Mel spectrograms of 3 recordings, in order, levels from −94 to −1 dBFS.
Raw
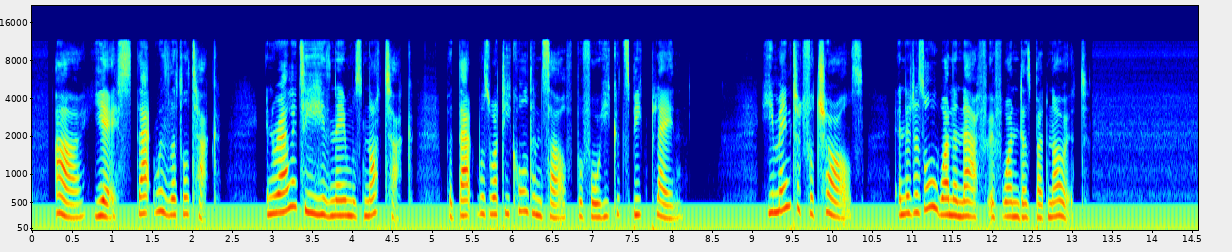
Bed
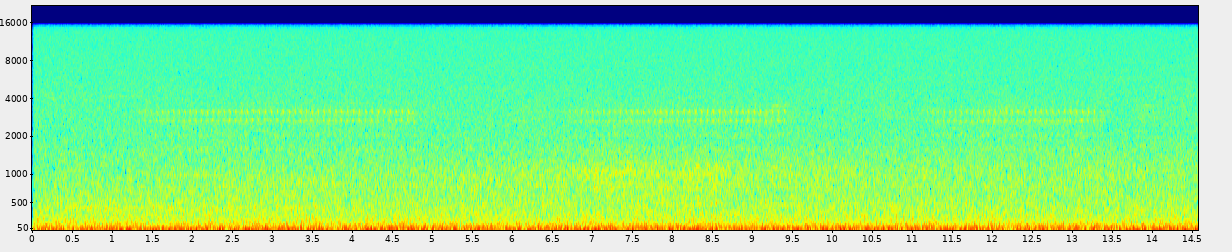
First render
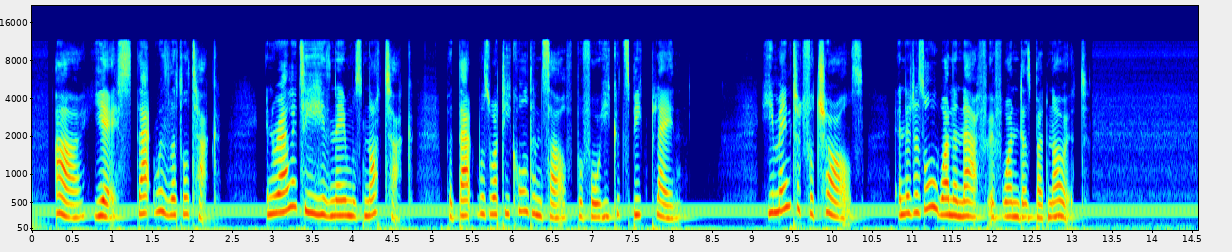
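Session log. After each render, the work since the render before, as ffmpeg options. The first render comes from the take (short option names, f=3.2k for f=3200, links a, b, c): -af "bandreject=f=60:t=h:w=4,bandreject=f=120:t=h:w=4,bandreject=f=180:t=h:w=4,bandreject=f=240:t=h:w=4"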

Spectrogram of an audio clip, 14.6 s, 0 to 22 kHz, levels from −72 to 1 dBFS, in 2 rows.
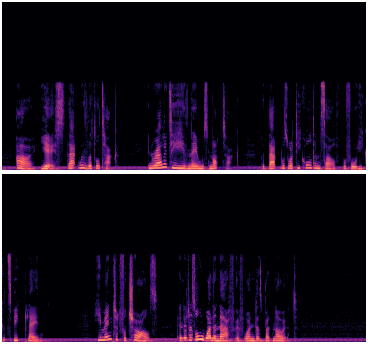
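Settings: -filter_complex "[0:a]asettb=1/sr,asplit=3[a][b][c];[a]atrim=end=0.864[d];[b]atrim=start=0.86:end=1.4,asetpts=PTS-STARTPTS,afade=t=in:d=0.004:c=qsin,afade=t=out:st=0.536:d=0.004:c=qsin,asplit=2[e][f];[f]adelay=26,volume=-7.5dB[g];[e][g]amix=inputs=2:normalize=0,atrim=end_sample=23814[h];[c]atrim=start=1.396[i];[d][h]acrossfade=d=0.004:c1=hsin:c2=qsin[j];[j][i]acrossfade=d=0.004:c1=qsin:c2=hsin,asettb=1/sr,asplit=3[k][l][m];[k]atrim=end=10.004[n];[l]atrim=start=10:end=11.89,asetpts=PTS-STARTPTS,afade=t=in:d=0.004:c=qsin,afade=t=out:st=1.886:d=0.004:c=qsin,aecho=1:1:5.1:0.88,atrim=end_sample=83349[o];[m]atrim=start=11.886[p];[n][o]acrossfade=d=0.004:c1=hsin:c2=qsin[q];[q][p]acrossfade=d=0.004:c1=qsin:c2=hsin,asplit=2[r][s];[r]atrim=end=4.29,asetpts=PTS-STARTPTS,afade=t=out:st=4.286:d=0.004:c=hsin:silence=0.251189[t];[s]atrim=start=4.29,asetpts=PTS-STARTPTS,afade=t=in:d=0.95:silence=0.251189[u];[t][u]concat=n=2:v=0:a=1"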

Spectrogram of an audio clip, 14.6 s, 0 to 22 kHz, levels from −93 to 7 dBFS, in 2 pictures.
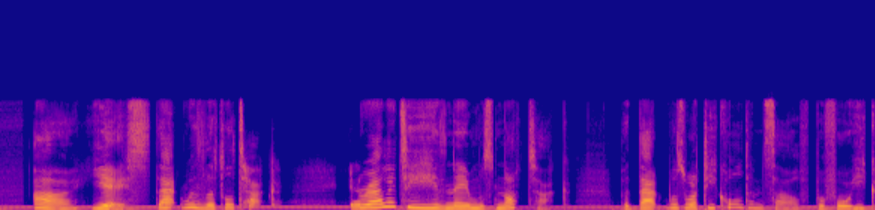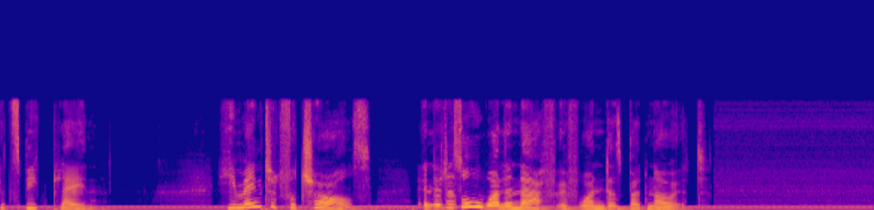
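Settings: -filter_complex "[0:a]asettb=1/sr,asplit=3[a][b][c];[a]atrim=end=2.034[d];[b]atrim=start=2.03:end=3.01,asetpts=PTS-STARTPTS,afade=t=in:d=0.004:c=qsin,afade=t=out:st=0.976:d=0.004:c=qsin,highpass=f=360:w=0.5412,highpass=f=360:w=1.3066,equalizer=f=370:t=q:w=4:g=4,equalizer=f=600:t=q:w=4:g=9,equalizer=f=870:t=q:w=4:g=9,equalizer=f=1.7k:t=q:w=4:g=-5,equalizer=f=2.6k:t=q:w=4:g=3,equalizer=f=4.3k:t=q:w=4:g=8,lowpass=f=4.7k:w=0.5412,lowpass=f=4.7k:w=1.3066[e];[c]atrim=start=3.006[f];[d][e]acrossfade=d=0.004:c1=hsin:c2=qsin[g];[g][f]acrossfade=d=0.004:c1=qsin:c2=hsin,asettb=1/sr,asplit=3[h][i][j];[h]atrim=end=6.094[k];[i]atrim=start=6.09:end=6.77,asetpts=PTS-STARTPTS,afade=t=in:d=0.004:c=qsin,afade=t=out:st=0.676:d=0.004:c=qsin,acompressor=threshold=-31dB:ratio=4:attack=3.2:release=140:knee=1:detection=peak[l];[j]atrim=start=6.766[m];[k][l]acrossfade=d=0.004:c1=hsin:c2=qsin[n];[n][m]acrossfade=d=0.004:c1=qsin:c2=hsin,asettb=1/sr,asplit=3[o][p][q];[o]atrim=end=7.904[r];[p]atrim=start=7.9:end=9.48,asetpts=PTS-STARTPTS,afade=t=in:d=0.004:c=qsin,afade=t=out:st=1.576:d=0.004:c=qsin,equalizer=f=2k:t=o:w=0.47:g=9.5[s];[q]atrim=start=9.476[t];[r][s]acrossfade=d=0.004:c1=hsin:c2=qsin[u];[u][t]acrossfade=d=0.004:c1=qsin:c2=hsin"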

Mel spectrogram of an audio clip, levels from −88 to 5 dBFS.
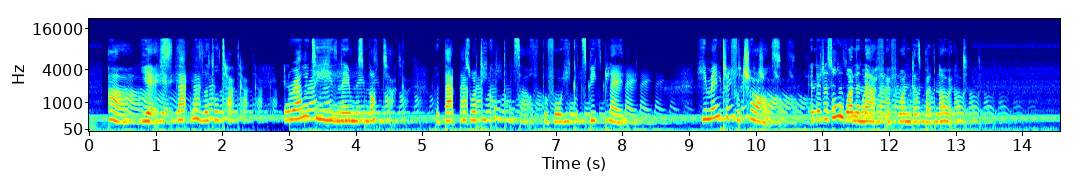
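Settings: -filter_complex "[0:a]asplit=2[a][b];[b]adelay=222,lowpass=f=2.6k:p=1,volume=-10dB,asplit=2[c][d];[d]adelay=222,lowpass=f=2.6k:p=1,volume=0.51,asplit=2[e][f];[f]adelay=222,lowpass=f=2.6k:p=1,volume=0.51,asplit=2[g][h];[h]adelay=222,lowpass=f=2.6k:p=1,volume=0.51,asplit=2[i][j];[j]adelay=222,lowpass=f=2.6k:p=1,volume=0.51,asplit=2[k][l];[l]adelay=222,lowpass=f=2.6k:p=1,volume=0.51[m];[a][c][e][g][i][k][m]amix=inputs=7:normalize=0"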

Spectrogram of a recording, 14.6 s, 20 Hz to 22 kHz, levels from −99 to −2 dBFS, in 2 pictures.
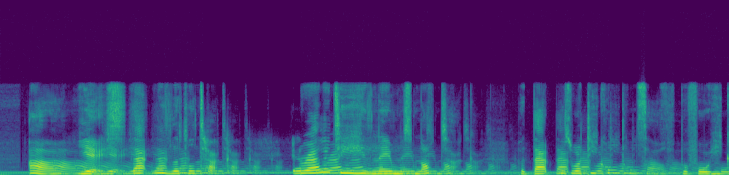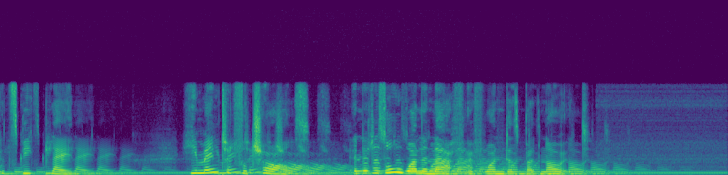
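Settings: -af "volume=4dB,alimiter=limit=-2dB:level=0:latency=1"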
